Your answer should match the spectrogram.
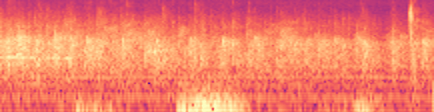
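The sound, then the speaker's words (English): A crowd applauds steadily as parents and kids come up onto the stage, a dense wash of many hands clapping at once that holds at an even level throughout, with a few low thumps and murmurs mixed in. “Everybody likes to be clapped for.”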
